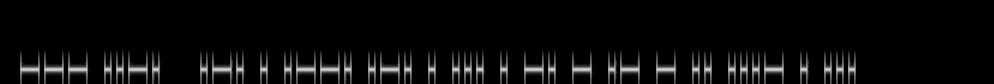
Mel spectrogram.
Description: Morse code, heard as a keyed tone, about 20 wpm, 700 Hz. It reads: OF REPRESENTATIVES
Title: Sets of 5 Words Encore 20wpm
